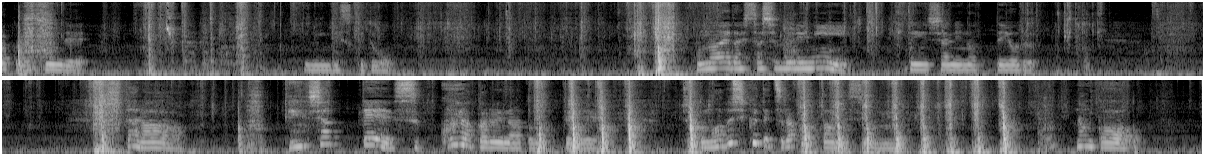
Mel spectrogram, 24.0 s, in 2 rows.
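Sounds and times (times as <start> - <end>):
knife chopping napa cabbage on a cutting board: 0.0 - 0.6, 6.2 - 7.1, 12.8 - 13.5, 14.3 - 14.8, 17.2 - 23.4
speech: 0.0 - 1.1, 3.0 - 4.3, 6.9 - 10.5, 13.3 - 13.9, 14.9 - 18.2, 19.0 - 21.1, 22.8 - 23.5.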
